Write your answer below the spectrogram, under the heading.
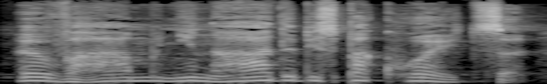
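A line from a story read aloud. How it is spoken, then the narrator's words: Whispering. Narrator (Russian): зашептал Полисов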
